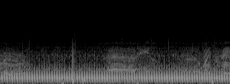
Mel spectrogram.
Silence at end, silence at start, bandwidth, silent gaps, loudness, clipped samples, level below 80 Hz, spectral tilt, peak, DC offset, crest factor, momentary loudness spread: 0 s; 0 s; 4.6 kHz; none; -31 LUFS; under 0.1%; -50 dBFS; -11 dB/octave; -16 dBFS; under 0.1%; 14 dB; 1 LU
